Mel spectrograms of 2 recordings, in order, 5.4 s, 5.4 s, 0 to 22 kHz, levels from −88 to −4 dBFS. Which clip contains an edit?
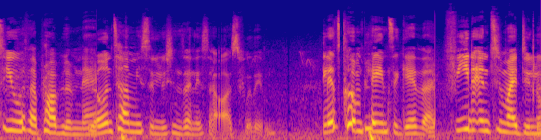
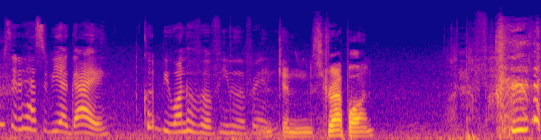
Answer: first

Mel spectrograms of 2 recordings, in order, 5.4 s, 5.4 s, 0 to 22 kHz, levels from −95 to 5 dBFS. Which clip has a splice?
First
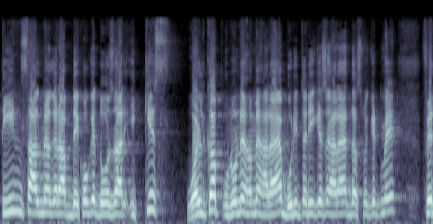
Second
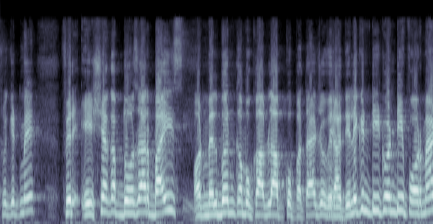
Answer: second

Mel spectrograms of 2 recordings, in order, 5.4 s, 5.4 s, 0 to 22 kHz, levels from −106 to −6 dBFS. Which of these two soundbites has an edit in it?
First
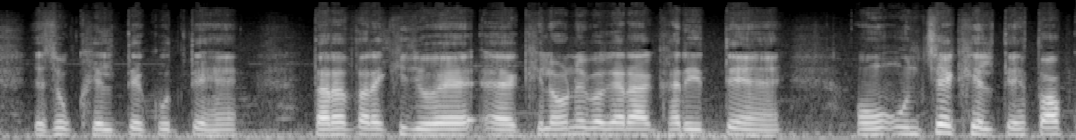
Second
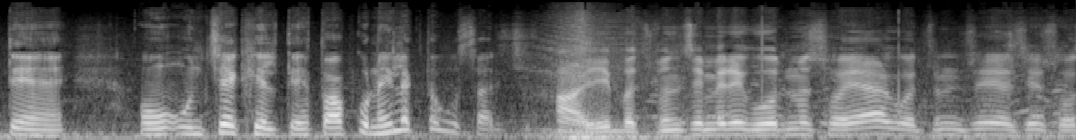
second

